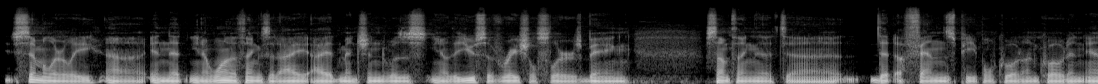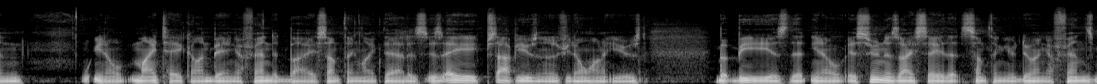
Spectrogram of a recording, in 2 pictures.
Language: English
